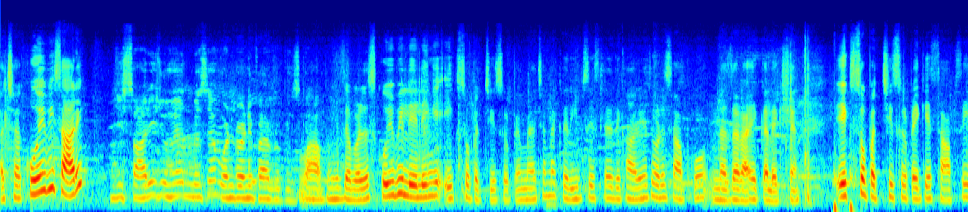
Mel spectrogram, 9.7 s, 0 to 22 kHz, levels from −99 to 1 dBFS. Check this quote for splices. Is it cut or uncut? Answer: uncut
